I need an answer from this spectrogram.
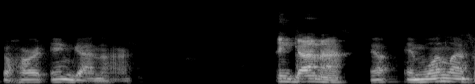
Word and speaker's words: enganar: and just up from that at the beginning of verse 8, you pronounce the G softly, but it's enga. It's a hard enganar.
